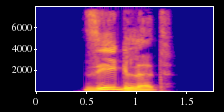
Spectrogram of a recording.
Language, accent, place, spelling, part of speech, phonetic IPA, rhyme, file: German, Germany, Berlin, seglet, verb, [ˈzeːɡlət], -eːɡlət, De-seglet.ogg
- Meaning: second-person plural subjunctive I of segeln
